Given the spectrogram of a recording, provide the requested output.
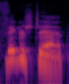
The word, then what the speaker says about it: Bickerstaff: Bickerstaff, how do you say that? – Bickerstaff is the head coach.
